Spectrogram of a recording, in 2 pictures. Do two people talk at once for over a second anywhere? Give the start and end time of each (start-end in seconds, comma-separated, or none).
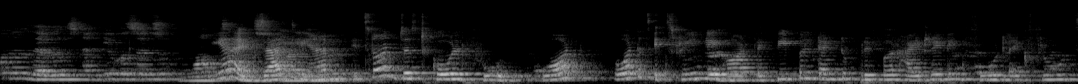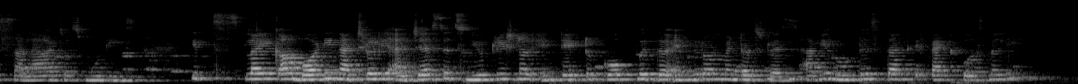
2.1-3.4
